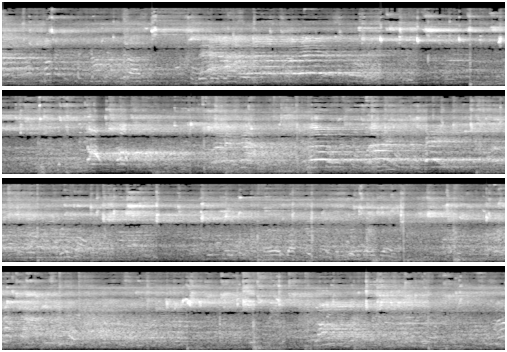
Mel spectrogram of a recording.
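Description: Futsal ball being kicked and bouncing on a hard indoor court, knocks echoing in a large gym hall, with players shouting and calling during play.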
